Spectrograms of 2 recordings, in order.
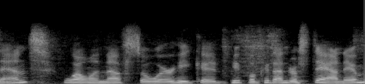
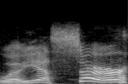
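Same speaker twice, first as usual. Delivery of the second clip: put-on very loud, high, thick Georgia accent; 6 semitones higher, 11 dB louder than usual. Retelling how he answered the other man, in a thick georgia accent. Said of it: "he had this thick Georgia accent".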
